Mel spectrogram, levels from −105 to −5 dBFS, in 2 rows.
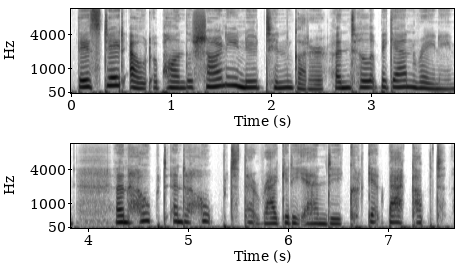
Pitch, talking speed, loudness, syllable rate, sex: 240 Hz, 205 wpm, -19 LUFS, 5.4 syllables/s, female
